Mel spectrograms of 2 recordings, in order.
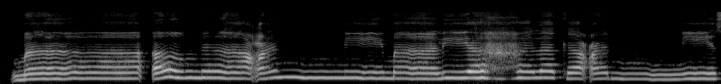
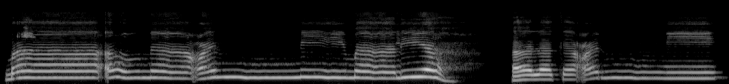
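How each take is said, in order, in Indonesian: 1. Huruf h di akhir langsung menyambung ke kata berikutnya. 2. Jeda singkat tanpa napas memisahkan kedua kata. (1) "langsung aja kayak diidghamkan" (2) "kalau kita saktahkan boleh nggak? Boleh. Bacanya ya cuman nggak ngambil nafas kan"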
